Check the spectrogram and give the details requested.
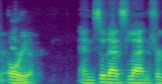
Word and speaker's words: Aurea: the the website so is it pronounced aurea are you yeah oreo and so that's latin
